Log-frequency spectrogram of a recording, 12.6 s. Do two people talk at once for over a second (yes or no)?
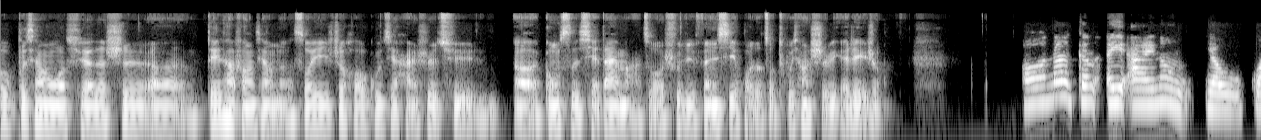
no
